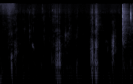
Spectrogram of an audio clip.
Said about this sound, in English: What the hell are you chewing on your water again, …? Yeah, got ice in there.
